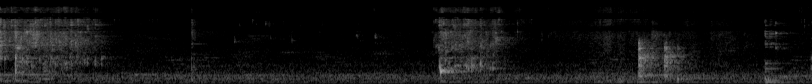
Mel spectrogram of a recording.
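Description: Water poured from a glass bowl into a steel pot of curd, twice: a short splashing pour at the start and a second pour about four seconds later.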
